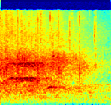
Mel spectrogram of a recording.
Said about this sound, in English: How's she walking? They're clapping already.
